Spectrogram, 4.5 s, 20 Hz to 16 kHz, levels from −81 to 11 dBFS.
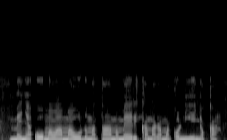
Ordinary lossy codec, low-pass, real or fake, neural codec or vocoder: AAC, 64 kbps; 7.2 kHz; real; none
